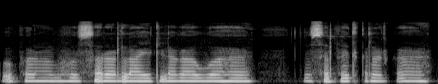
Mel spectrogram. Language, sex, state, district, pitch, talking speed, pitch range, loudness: Hindi, male, Jharkhand, Deoghar, 150 Hz, 180 wpm, 150-155 Hz, -17 LUFS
